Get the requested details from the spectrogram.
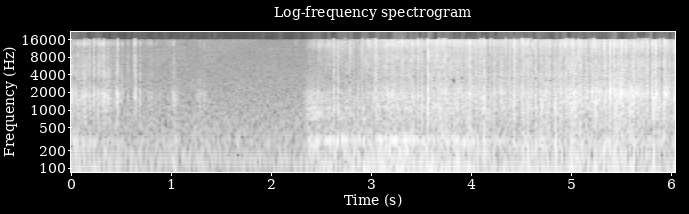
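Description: A blue foam windscreen covering a round studio microphone is scratched with the long acrylic nails of both hands. The result is dense, crackly rustling and scraping with a low rumbling body. It quiets briefly near the start, then returns louder and brighter for the rest of the clip.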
